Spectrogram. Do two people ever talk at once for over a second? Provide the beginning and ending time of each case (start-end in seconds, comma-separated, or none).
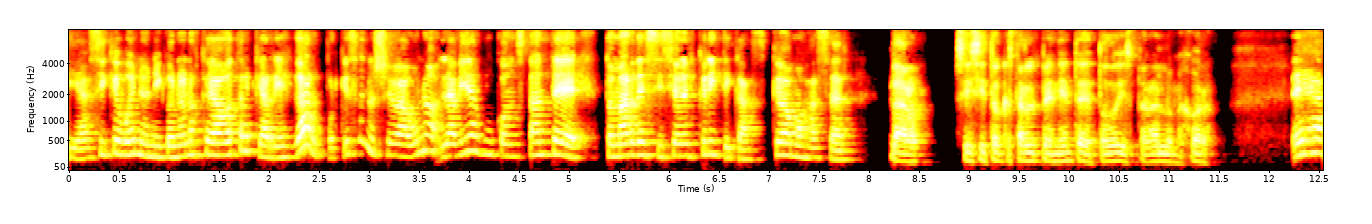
none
